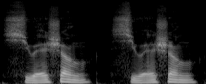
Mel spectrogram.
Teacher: Kind of from a Western perspective, when you have a lack of tone at the end, you can kind of imagine it in your mind as if you are slightly stressing the syllable before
